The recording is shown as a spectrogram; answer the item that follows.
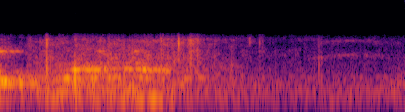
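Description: A man's voice trailing off faintly, then a quiet pause of room tone.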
